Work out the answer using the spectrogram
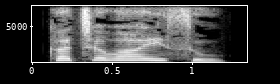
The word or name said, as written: ಕಚವಾಯಿಸು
